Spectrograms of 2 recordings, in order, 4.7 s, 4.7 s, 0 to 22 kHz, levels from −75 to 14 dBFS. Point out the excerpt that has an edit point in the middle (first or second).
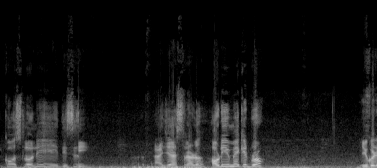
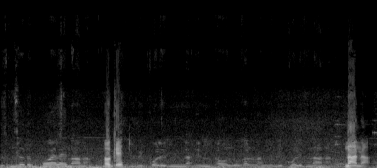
first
